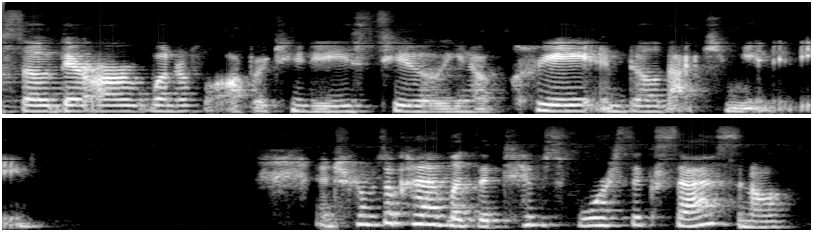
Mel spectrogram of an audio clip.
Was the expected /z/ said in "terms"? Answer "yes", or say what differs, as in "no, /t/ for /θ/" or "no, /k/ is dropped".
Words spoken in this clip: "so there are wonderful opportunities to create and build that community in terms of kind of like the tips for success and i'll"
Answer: yes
